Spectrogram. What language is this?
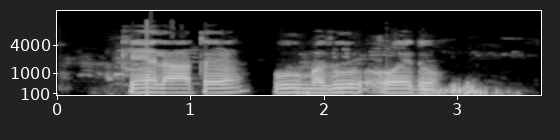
Sindhi Bhil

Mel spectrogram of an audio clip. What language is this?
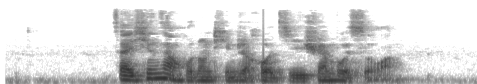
Chinese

